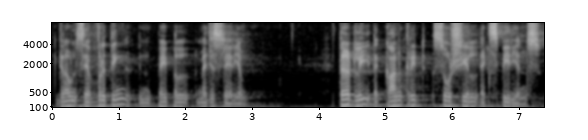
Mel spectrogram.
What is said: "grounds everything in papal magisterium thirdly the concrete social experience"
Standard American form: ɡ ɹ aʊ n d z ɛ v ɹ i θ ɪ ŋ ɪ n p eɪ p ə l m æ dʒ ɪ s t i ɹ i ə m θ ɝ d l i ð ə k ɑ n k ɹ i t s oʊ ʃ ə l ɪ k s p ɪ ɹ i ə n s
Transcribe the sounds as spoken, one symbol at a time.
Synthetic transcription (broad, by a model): ɡ ɹ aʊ n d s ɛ v ɹ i t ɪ ŋ ɪ n p eɪ p ə l m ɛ dʒ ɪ s t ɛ ɹ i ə m t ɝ d l i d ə k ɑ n k ɹ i t s oʊ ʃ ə l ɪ k s p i ɹ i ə n s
